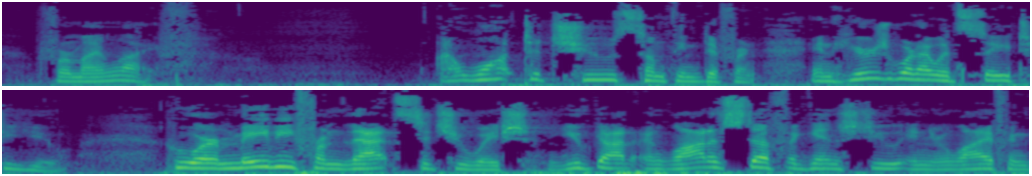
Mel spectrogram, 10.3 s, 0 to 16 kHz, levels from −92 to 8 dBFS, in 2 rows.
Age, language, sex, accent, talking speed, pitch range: 30-49, English, male, American, 205 wpm, 145-195 Hz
